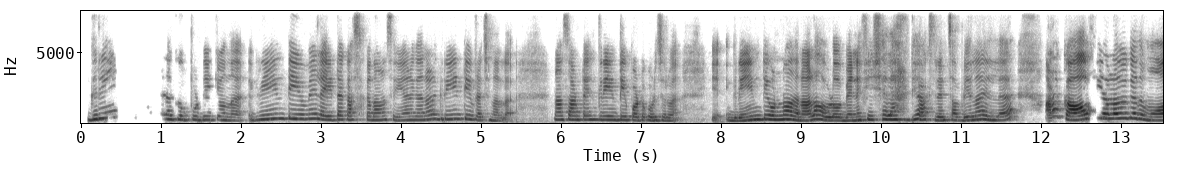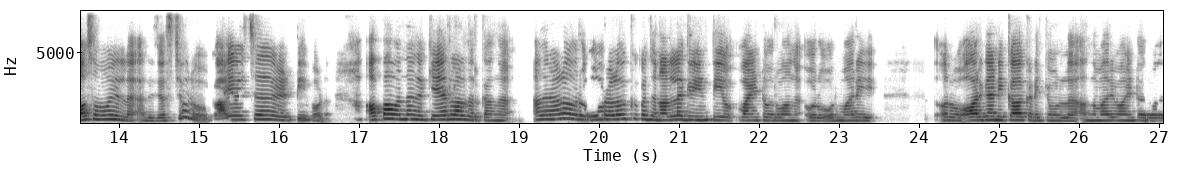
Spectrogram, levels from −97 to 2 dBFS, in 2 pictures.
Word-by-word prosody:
Green 365 +8 -1
tea - - -71 0.5
எனக்கு 295 -2 -3
புடிக்குங்க, 255 -3 -6 0.3
green 325 +5 -2
டீயுமே 330 -1 -1
லைட்டா 275 0 -1
கசக்கதான 260 -1 -4
செய்யும், 240 -3 -8
எனக்கு 250 0 -4
அதனால 285 +5 -4
கிரீன் 310 +1 -4
டீ 320 - -1
பிரச்சன 235 +1 -6
இல்ல. - - -8 0.6
நான் 270 0 +1
சம் 270 -1 +1
டைம் 275 0 -2
கிரீன் 260 -1 -1
டீ 260 - 0
போட்டு 235 0 -1
குடிச்சுருவேன். 225 -3 -4 0.5
எ - - -7 0.2
கிரீன் 235 +8 +2
டீ - - 0
ஒண்ணும் 290 +1 +5
அதனால, 220 -4 +3
அவ்ளோ 225 -1 +2
ஃபெனிஃபிஷியல் 270 +6 +1
ஆ - - +6
ஆன்டி 275 +2 -2
ஆக்சிடெட்ஸ் 250 -2 -3
அப்பிடியெல்லாம் 245 +6 -1
இல்ல. 245 -1 -3 0.6
ஆனா - - +3 0.2
காஃபி 295 - +8
அளவுக்கு 365 +2 +4
அது 315 - 0
மோசமும் 295 +6 +3
இல்ல. 240 -5 -4 0.2
அது 205 - -8
ஜஸ்ட் 205 0 -5
ஒரு 415 - -4 0.2
காய - - +4
வச்ச 275 +2 -7 0.5
டீ 115 - -4
பவுடர். 320 0 -9 0.5
அப்பா 300 +6 +7
வந்து 310 0 0
அங்க 290 -2 0
கேரளாவுல 290 -1 +3
இருக்காங்க. 220 -3 -6 0.5
அதனால 305 +3 0
அவரு 305 -4 0 0.2
ஓரளவுக்கு 305 +3 0
கொஞ்சம் 270 -4 0
நல்ல 250 +3 +1
கிரீன் 255 0 -1
டீயோ 235 -2 -1 0.2
வாங்கிட்டு 225 0 -2
வருவாங்க. 215 0 -4 0.2
ஒரு, 200 -1 -4
ஒரு 210 0 -7
மாரி, 215 +1 -5 1.0
ஒரு 225 -1 -4 0.2
ஆர்கானிக் 245 0 +2
கா 245 - +9
கிடைக்கும்ல, 210 -2 -5 0.2
அந்தமாரி 215 0 -3
வாங்கிட்டு 210 0 -4
வருவாரு. 205 -1 -4
255 Hz, 155 wpm, -23 LUFS, 230-295 Hz, 1.0 s, கா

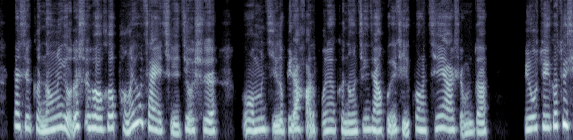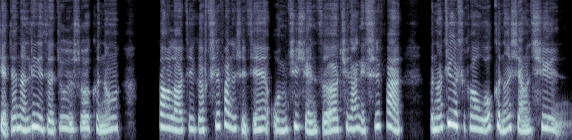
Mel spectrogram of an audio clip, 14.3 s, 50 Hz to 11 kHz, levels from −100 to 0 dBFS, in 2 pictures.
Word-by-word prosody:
但 285 - +1
是 255 -3 -4
可 235 -2 -3
能 230 +6 +2
有 235 - +2
的 265 - +4
时 280 -2 -3
候 245 -2 +5
和 255 +2 0
朋 260 - 0
友 365 +2 +4
在 240 - +1
一 - - -2
起， 160 -5 -3
就 215 +4 -2
是 205 -2 -1 0.3
我 205 0 -1
们 220 +2 +2
几 - - -4
个 - - +1
比 225 - -5
较 - - +2
好 220 - -2
的 - - -3
朋 190 - -4
友， 205 - -2
可 205 -2 -5
能 180 +1 +1
经 225 +3 -3
常 205 -2 +2
会 - - -2
一 - - +1
起 165 - -2
逛 215 +2 -1
街 240 +4 -3
啊 225 -2 +1
什 220 - -7
么 175 - -2
的。 180 +1 -1 0.4
比 225 - 0
如 245 +2 +2
举 265 0 0
一 - - +1
个 290 - +3
最 315 +1 +6
简 290 - +1
单 235 - -1
的 235 - +3
例 260 +1 +4
子， 205 -4 -1
就 125 -8 -3
是 115 - 0
说 120 +2 -1
可 - - -5
能 235 +2 0 0.5
到 270 -2 +5
了 210 -3 +3
这 230 +1 -4
个 215 - -2
吃 285 +6 -1
饭 305 0 +2
的 240 - 0
时 - - -1
间， 230 +1 0
我 - - -2
们 205 - 0
去 280 - +1
选 195 -8 0
择 215 +2 +1
去 245 +4 -5
哪 230 - +1
里 230 -4 -1
吃 280 +6 -1
饭， 275 -7 +1 0.3
可 230 - 0
能 235 - +3
这 335 - +7
个 300 - +7
时 280 - -6
候 245 -1 +1
我 220 +4 +1
可 280 - 0
能 210 - +1
想 250 - 0
去 235 +1 -1
230 Hz, 355 characters per minute, -20 LUFS, 205-255 Hz, 0.5 s, 这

